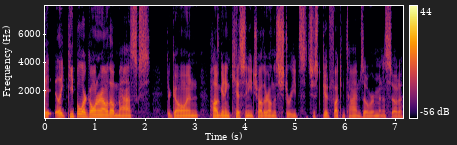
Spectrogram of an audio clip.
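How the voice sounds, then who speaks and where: Recorded very cleanly against a silent background, with a dry, close sound and no echo, a man of medium pitch speaks at a fairly quick pace in a plain, everyday voice. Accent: Canadian. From British Columbia, Canada. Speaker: podcast host. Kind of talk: casual chat.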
